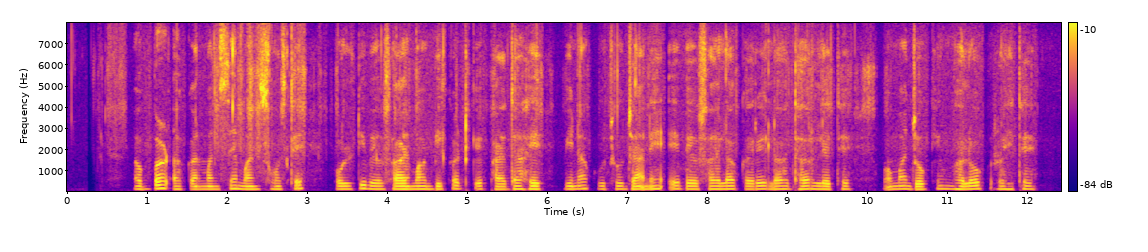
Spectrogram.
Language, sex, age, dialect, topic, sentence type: Chhattisgarhi, male, 18-24, Western/Budati/Khatahi, agriculture, statement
